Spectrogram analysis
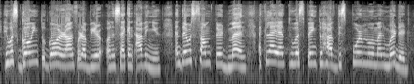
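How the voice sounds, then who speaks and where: A woman's voice: sits high, fairly bright tone. A young woman playing an anxious, demanding invalid wife in a suspense radio drama, with a fretful and indignant manner. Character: anxious, demanding, self-important invalid wife, easily exasperated.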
